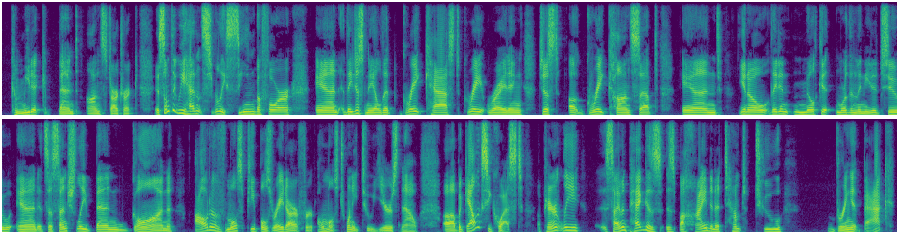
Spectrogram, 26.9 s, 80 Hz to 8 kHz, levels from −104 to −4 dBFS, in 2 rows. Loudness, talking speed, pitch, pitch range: -18 LUFS, 150 wpm, 140 Hz, 125-155 Hz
